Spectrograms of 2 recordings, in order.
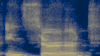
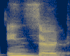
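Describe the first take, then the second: First: "insert" as the verb, in-SERT; last-syllable stress. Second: "insert" as the noun, IN-sert; first-syllable stress. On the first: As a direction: lean on the end of "insert". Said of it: "it's on the last syllable". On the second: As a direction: start "insert" higher, on IN. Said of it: "on the first syllable". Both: Shown as a demonstration.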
